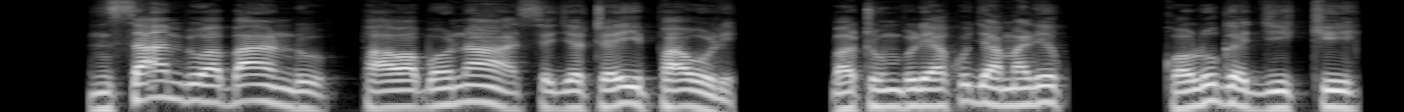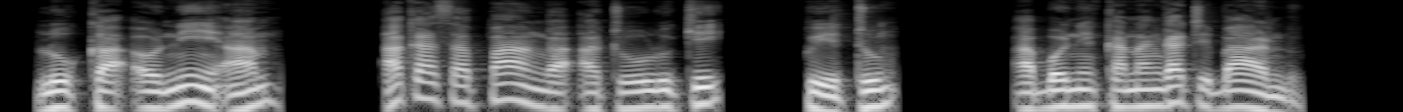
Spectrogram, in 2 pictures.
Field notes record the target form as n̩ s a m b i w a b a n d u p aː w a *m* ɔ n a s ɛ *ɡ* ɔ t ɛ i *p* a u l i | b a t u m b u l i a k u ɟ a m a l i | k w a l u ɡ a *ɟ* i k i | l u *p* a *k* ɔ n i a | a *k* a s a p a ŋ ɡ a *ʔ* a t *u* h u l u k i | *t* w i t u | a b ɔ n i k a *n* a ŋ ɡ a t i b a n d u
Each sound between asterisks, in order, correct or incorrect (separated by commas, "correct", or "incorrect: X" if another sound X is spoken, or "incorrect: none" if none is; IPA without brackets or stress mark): incorrect: b, incorrect: ɟ, correct, correct, incorrect: k, incorrect: ʔ, correct, correct, correct, incorrect: k, correct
